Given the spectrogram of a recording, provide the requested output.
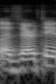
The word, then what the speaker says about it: AZERTY: I heard it's called Azerty. Is that the correct pronunciation?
